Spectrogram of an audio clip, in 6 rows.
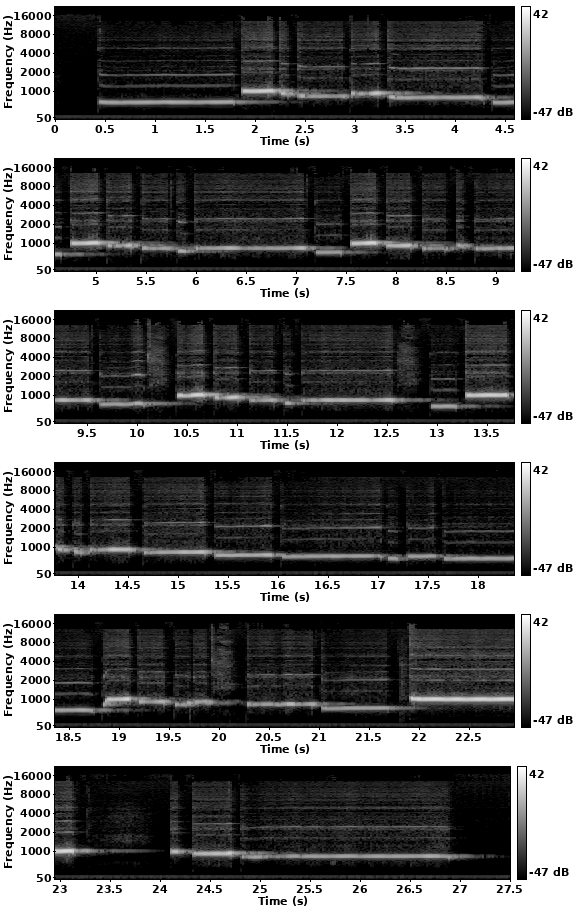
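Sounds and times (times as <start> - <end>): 
ocarina theme melody: 0.0 - 27.4.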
